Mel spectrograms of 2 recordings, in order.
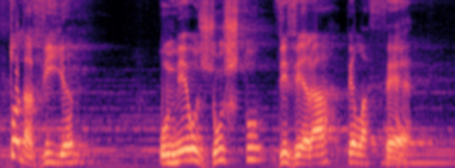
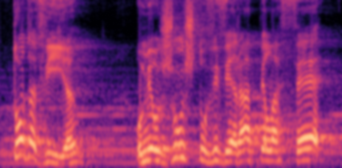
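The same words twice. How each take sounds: First: It is read slowly with clear pauses. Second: It is read at an ordinary, unhurried pace.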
